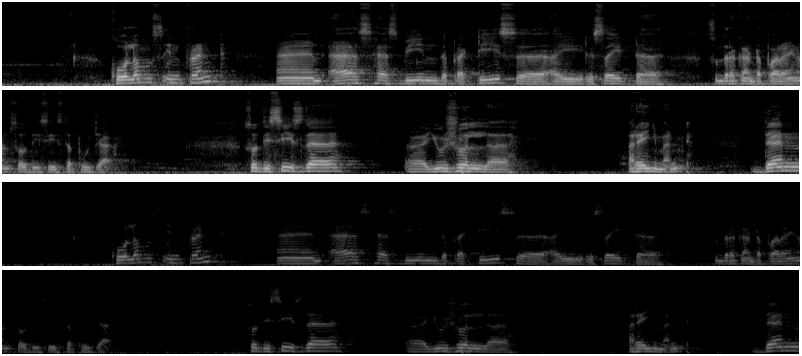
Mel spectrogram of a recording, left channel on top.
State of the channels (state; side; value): quieter; right; 19.0 dB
